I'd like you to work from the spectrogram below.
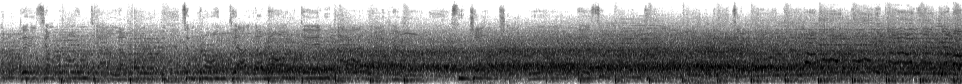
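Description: A stadium crowd at a cup final sings along to the Italian national anthem. The dense massed chorus is loud and sustained, with steady rhythmic clapping beats throughout.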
